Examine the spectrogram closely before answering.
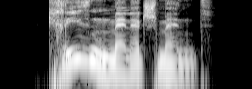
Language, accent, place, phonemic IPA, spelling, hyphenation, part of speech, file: German, Germany, Berlin, /ˈkʁiːzənˌmɛnɪt͡ʃmənt/, Krisenmanagement, Kri‧sen‧ma‧nage‧ment, noun, De-Krisenmanagement.ogg
- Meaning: crisis management (process by which an organization deals with a disruptive event that may cause harm)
